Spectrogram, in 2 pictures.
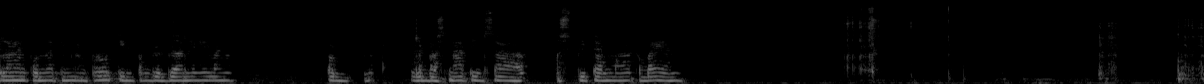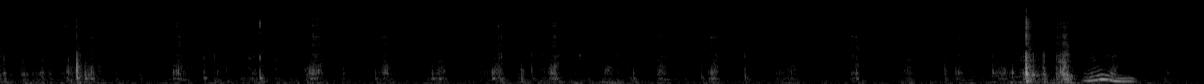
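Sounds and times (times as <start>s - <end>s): chewing with soft crunches: 10.9s - 24.0s.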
